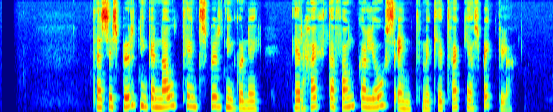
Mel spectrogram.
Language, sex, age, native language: Icelandic, female, 40-49, Icelandic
